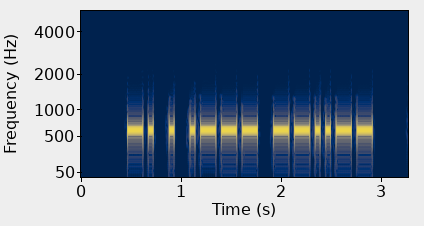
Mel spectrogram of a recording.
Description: Morse code, heard as a keyed tone, about 23 wpm, 600 Hz. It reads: NEJ,
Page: Ferie 23 wpm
